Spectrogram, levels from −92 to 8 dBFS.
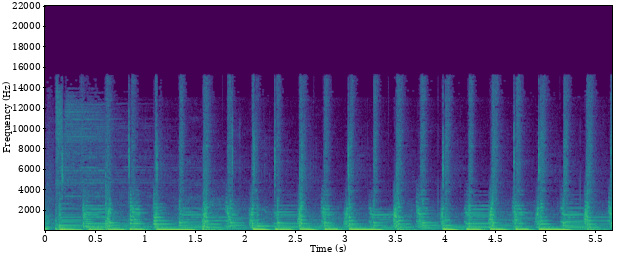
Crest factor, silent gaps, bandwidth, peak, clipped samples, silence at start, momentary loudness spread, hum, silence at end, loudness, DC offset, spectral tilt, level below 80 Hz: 14 dB; none; 14.5 kHz; -4 dBFS; under 0.1%; 0 s; 5 LU; none; 0 s; -20 LUFS; under 0.1%; -7 dB/octave; -26 dBFS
